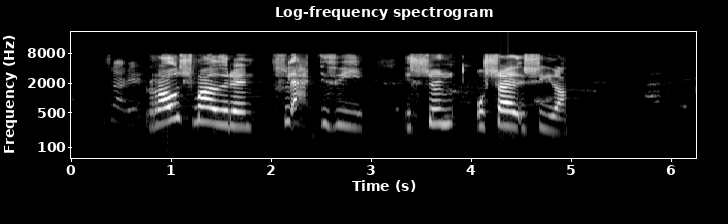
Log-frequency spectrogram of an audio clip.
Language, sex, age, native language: Icelandic, male, 13, Icelandic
